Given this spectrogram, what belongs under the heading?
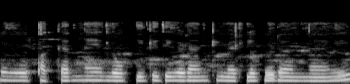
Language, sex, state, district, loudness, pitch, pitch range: Telugu, female, Telangana, Nalgonda, -17 LUFS, 180 Hz, 175-185 Hz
